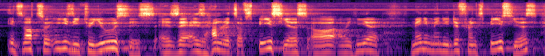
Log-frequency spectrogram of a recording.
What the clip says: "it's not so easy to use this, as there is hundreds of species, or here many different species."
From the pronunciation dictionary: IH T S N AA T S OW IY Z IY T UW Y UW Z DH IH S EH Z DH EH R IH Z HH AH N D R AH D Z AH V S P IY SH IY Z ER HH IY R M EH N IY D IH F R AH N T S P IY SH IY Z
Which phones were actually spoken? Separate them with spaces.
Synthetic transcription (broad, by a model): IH T S N AA T S OW IY Z IY T UW Y UW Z DH IH S EH Z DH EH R IH Z HH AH N D R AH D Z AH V S P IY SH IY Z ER HH IY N M EH N IY D IH F R AH N T S P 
